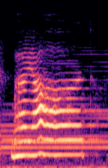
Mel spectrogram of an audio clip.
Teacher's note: ಭ ಮಹಾಪ್ರಾಣ ರಸ್ವ ಕೊನೆಗೆ ಅರ್ಧ ತಕಾರ ಇದೆ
